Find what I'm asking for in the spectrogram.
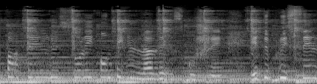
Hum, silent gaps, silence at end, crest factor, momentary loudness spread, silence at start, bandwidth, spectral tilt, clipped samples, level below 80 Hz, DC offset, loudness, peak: none; none; 0 s; 14 dB; 4 LU; 0 s; 17 kHz; -5 dB/octave; under 0.1%; -42 dBFS; under 0.1%; -17 LUFS; -2 dBFS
